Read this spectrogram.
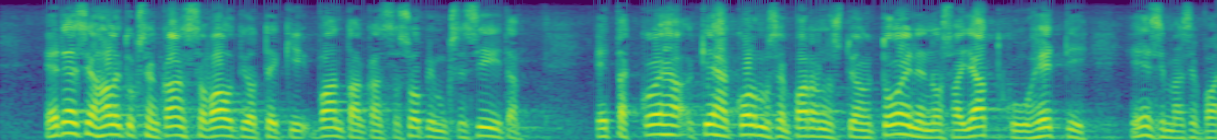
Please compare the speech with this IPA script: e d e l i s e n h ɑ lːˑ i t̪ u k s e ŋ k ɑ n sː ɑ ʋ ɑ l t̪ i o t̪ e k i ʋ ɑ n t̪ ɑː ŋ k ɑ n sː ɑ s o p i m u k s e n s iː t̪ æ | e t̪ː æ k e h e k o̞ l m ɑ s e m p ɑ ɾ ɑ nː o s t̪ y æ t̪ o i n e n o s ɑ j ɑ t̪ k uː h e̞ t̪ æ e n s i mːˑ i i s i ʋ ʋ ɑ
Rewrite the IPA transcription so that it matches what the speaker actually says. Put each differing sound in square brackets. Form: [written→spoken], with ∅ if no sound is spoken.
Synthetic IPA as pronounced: e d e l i s e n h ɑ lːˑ i t̪ u k s e ŋ k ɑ n sː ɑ ʋ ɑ l t̪ i o t̪ e k i ʋ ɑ n t̪ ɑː ŋ k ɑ n sː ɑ s o p i m u k s e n s iː t̪ æ | e t̪ː æ k e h [e→æ] k o̞ l m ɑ s e m p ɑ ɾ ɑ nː [o→u] s t̪ y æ t̪ o i n e n o s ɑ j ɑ t̪ k uː h e̞ t̪ [æ→i] e n s i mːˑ [i→æ] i s [i→e] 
